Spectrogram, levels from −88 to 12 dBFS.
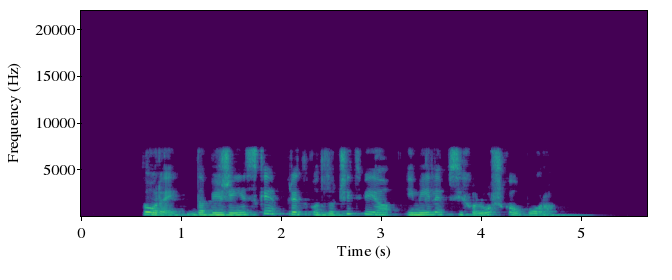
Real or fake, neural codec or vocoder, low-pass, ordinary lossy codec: real; none; 7.2 kHz; none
